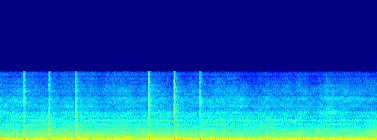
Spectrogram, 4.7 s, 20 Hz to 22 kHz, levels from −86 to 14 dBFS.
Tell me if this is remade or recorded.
remade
